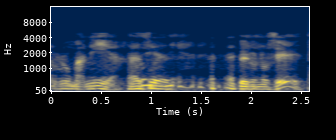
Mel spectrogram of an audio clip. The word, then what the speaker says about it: Rumanía: las elecciones presidenciales en aquí dice rumania pero la verdad que a mí el profesor Olegario y la profesora Priscila desde primaria me enseñaron a pronunciar Rumanía as pero no sé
